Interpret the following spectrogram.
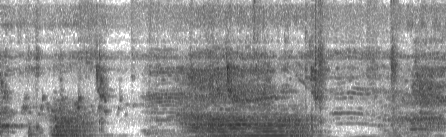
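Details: Cattle at a farm: a steady, low droning moo of about a second rises out of nearby talk in Bengali, with voices before and after.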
